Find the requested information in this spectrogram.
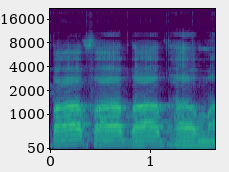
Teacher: पा वर्ग में देखिए कि क्या कहते हैं, पा वर्ग में पा फा बा भा मा है, ये सभी जो हैं ओष्ठ से, मतलब इनको बोलने में जब है आप बोलेंगे तो ओष्ठ मतलब ओठ जो है आपके, उसमें आपको इसमें आप बिना होठ को हिलाए या बिना उसके मदद के आप इनको शब्दों को नहीं बोल सकते हैं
